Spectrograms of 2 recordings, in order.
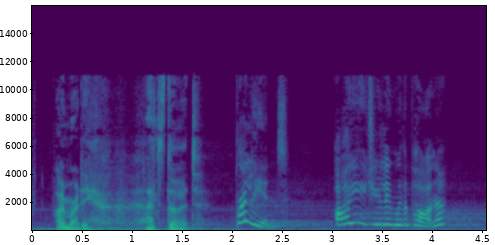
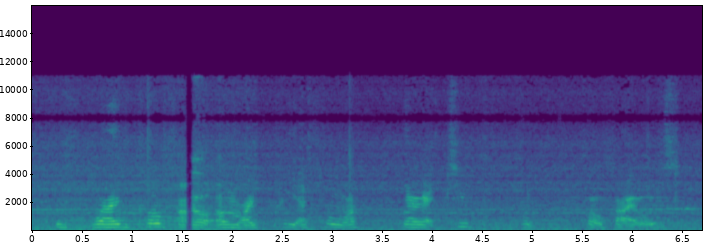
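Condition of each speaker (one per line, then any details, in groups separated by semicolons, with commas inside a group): No condition
Cerebral palsy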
